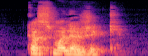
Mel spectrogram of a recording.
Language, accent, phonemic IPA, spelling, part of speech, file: French, Canada, /kɔs.mɔ.lɔ.ʒik/, cosmologique, adjective, LL-Q150 (fra)-cosmologique.wav
- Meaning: cosmological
